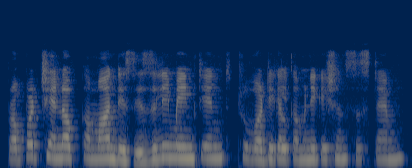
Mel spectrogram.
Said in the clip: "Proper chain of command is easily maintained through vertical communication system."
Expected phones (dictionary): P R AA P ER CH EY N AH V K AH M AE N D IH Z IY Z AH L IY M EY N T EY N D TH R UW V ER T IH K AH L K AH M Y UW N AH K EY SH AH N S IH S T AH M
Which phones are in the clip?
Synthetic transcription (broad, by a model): P R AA P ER CH EY N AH P K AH M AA N D IH Z IY Z AH L IY M EY N T EY N D T R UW V ER T IH K AH L K AH M Y UW N AH K EY SH AH N S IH S T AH M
